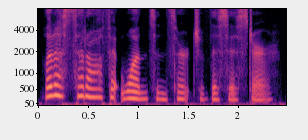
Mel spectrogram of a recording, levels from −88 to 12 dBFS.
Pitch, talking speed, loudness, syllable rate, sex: 225 Hz, 265 wpm, -20 LUFS, 5.4 syllables/s, female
